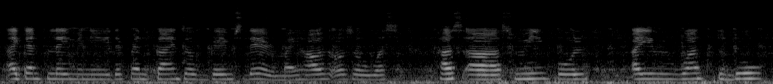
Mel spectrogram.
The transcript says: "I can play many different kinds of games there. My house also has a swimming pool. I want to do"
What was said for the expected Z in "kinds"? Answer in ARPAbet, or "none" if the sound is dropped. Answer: S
